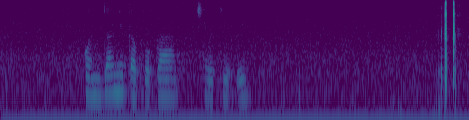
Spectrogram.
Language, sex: Southern Sotho, female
